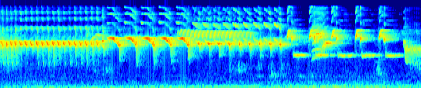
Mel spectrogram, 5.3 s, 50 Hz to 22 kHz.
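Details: A 2017 Spanish Timbrado canary gives a steady trill, then a series of rhythmic falling notes, ending in scattered sharp chirps at varied pitches.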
